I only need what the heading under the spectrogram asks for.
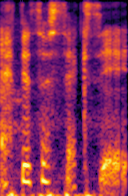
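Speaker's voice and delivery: breathy mock sexy whisper; sultry whisper. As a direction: whisper it like you feel sexy. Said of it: "you're like".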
